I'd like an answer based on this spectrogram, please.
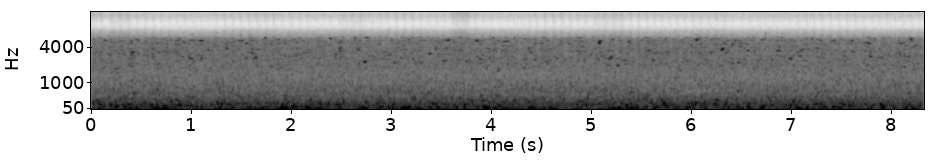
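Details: A steady wall of high-pitched cricket stridulation, produced by males rubbing their serrated wing veins together, continues without pause; a brief dip in volume occurs midway, then the same shrill trilling resumes.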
